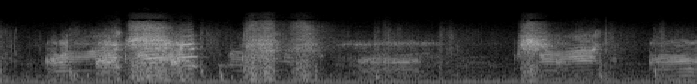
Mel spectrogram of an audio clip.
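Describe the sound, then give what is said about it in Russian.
Geese honking as a flock of white geese is chased: several loud, harsh, nasal honks come in overlapping bursts, with quieter calls between them. “гоняет стаю белых гусей”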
